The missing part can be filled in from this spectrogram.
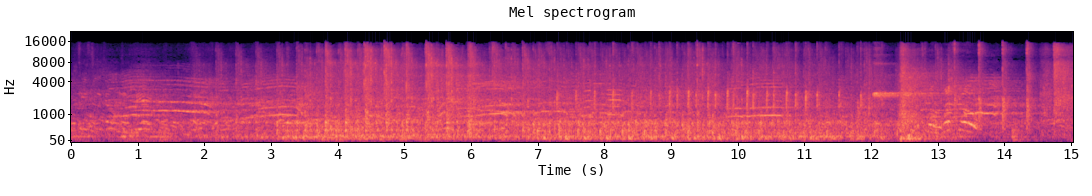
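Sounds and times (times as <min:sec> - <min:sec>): people talking in echoing arena: 0:00.0 - 0:15.0.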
